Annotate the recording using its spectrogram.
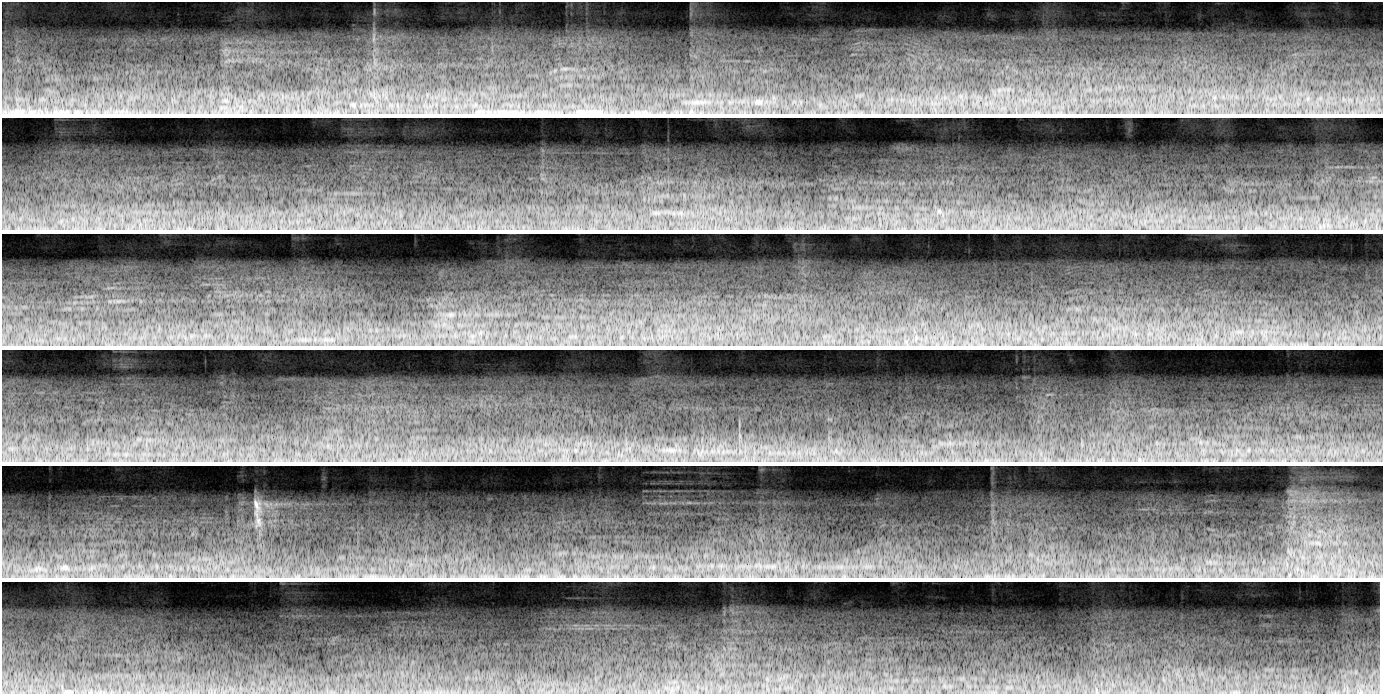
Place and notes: cologne, rheinauhalbinsel, schokoladenmuseum, foyer
sonntäglicher ansturm auf das schokoladenmuseum, morgens - kassenpiepsen und eine durchsage
soundmap nrw - social ambiences - city scapes - topographic field recordings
